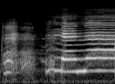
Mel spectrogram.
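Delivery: very high, loud drawn-out cry; desperate scream. Acted. Girl taken away calls to mother, desperate scream.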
